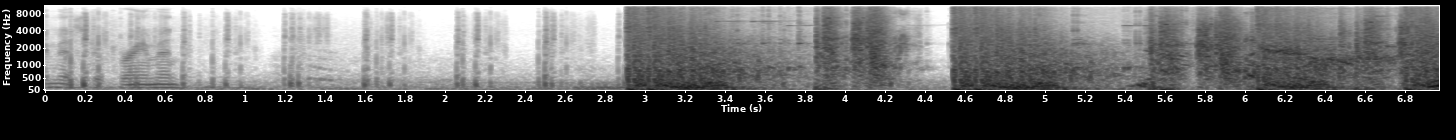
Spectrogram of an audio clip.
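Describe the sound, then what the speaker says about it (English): Shotgun blasts in the Half-Life game, two loud, sustained bursts of gunfire following a stretch of quieter speech, with a short gap between them. "There we go, shotgun."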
